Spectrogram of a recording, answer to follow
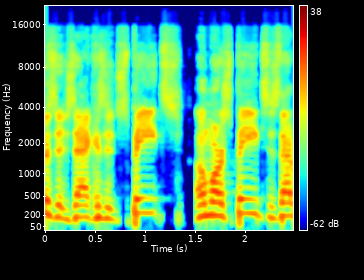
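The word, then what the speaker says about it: Speights: Is it Speets? Omar Speets, is that right? Spites? Okay. Spites. Okay. Omar Smites, formerly committed to the LSU Tigers. We'll talk on that as LSU Spates. The 8. Say Spates.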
